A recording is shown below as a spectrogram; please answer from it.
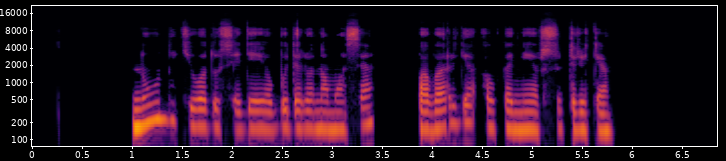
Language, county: Lithuanian, Kaunas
